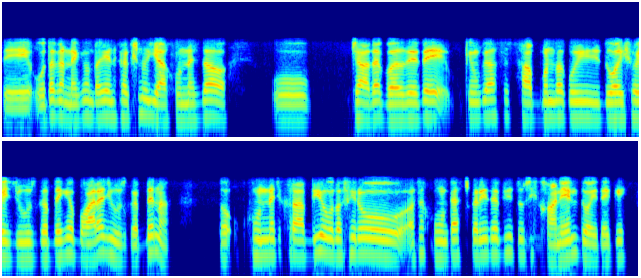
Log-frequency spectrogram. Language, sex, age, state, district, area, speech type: Dogri, male, 18-30, Jammu and Kashmir, Udhampur, urban, conversation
